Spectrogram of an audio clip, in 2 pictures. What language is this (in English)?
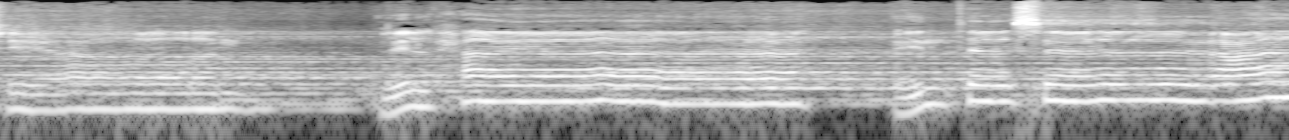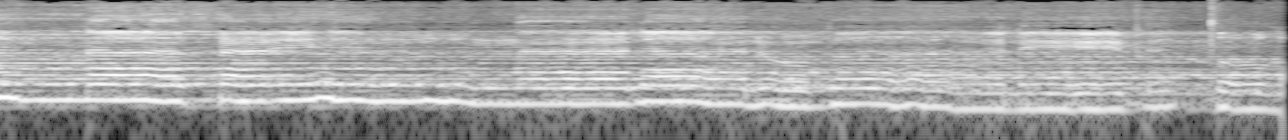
Arabic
